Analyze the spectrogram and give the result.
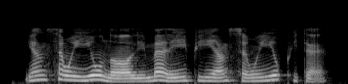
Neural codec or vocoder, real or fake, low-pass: none; real; 5.4 kHz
